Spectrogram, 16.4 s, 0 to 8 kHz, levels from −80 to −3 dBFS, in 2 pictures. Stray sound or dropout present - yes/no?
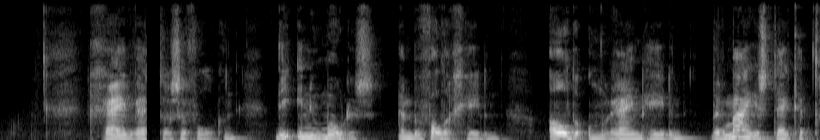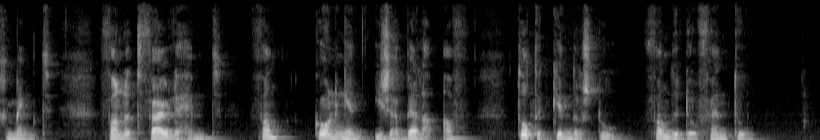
yes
